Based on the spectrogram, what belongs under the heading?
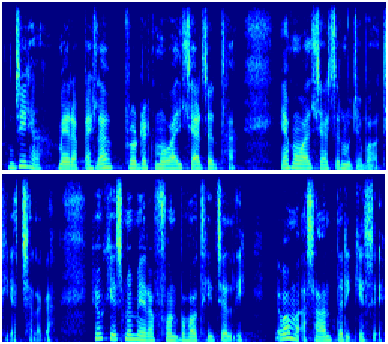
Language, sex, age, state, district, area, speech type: Hindi, male, 30-45, Uttar Pradesh, Sonbhadra, rural, spontaneous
